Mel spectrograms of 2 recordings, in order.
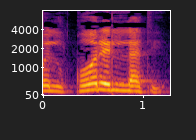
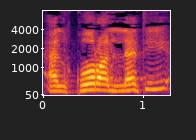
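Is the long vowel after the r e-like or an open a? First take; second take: e-like; open a. First: The vowel after the r leans toward e. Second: The vowel after the r is an open a. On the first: "وروي عنه الايه الإمالة" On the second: "روي عنه الفتح"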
